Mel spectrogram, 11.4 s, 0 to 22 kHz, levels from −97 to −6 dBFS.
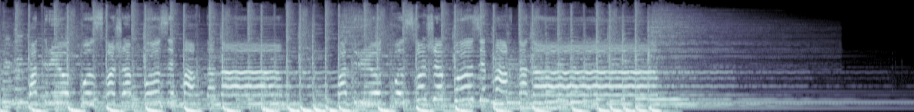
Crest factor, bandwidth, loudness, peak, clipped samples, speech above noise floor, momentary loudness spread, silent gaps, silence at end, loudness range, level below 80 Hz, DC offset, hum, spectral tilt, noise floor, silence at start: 14 dB; over 20 kHz; -14 LUFS; 0 dBFS; under 0.1%; 35 dB; 5 LU; none; 1.75 s; 6 LU; -22 dBFS; under 0.1%; none; -4.5 dB/octave; -48 dBFS; 0 s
